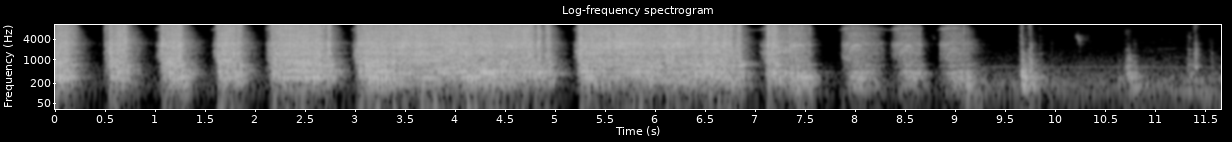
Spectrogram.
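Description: A Milwaukee power tool working a long bolt loose on a rear differential: a series of short rattling impact bursts, then two long sustained hammering runs, then quicker fading bursts, close and loud with no talking.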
